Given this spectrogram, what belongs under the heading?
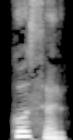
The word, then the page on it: ಕೊಸರ್: kosar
